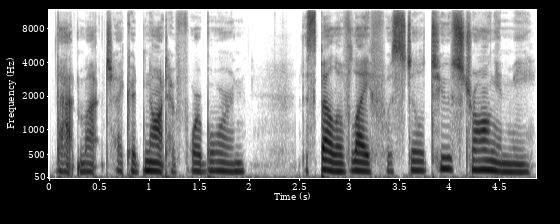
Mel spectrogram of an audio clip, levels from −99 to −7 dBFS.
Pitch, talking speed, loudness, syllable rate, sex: 170 Hz, 210 wpm, -21 LUFS, 4.7 syllables/s, female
